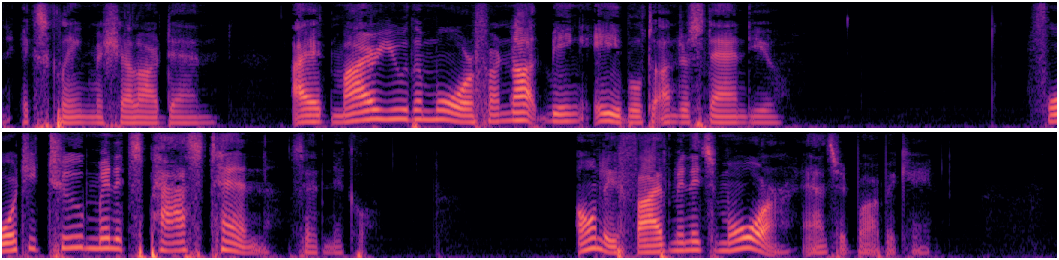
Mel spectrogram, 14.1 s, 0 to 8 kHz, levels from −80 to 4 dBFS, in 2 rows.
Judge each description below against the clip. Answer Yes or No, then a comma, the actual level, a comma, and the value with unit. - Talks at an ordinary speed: No, slow, 120 wpm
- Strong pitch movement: Yes, wide, 6.2 semitones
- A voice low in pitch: No, medium, 160 Hz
